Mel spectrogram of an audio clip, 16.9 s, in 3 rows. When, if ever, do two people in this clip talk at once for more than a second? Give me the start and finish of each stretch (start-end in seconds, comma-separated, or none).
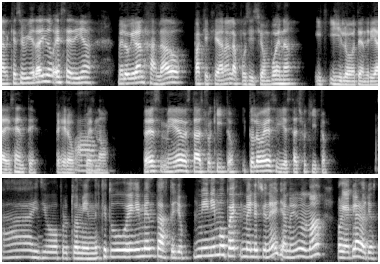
none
